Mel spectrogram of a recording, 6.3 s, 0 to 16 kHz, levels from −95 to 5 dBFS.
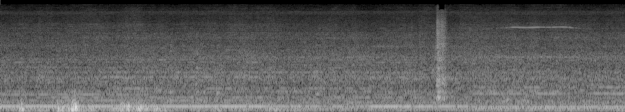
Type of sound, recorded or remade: recorded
